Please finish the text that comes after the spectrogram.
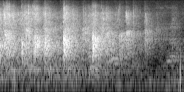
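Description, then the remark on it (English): A church audience claps a clap offering to the Lord in a dense, steady wash of applause, rising in a few bursts before tapering slightly toward the end. “Give the Lord a clap offering like you really mean it.”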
